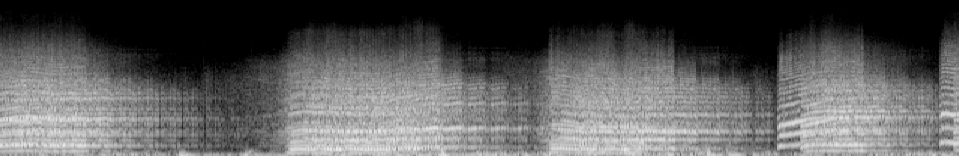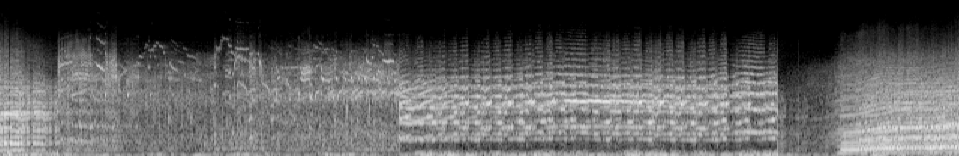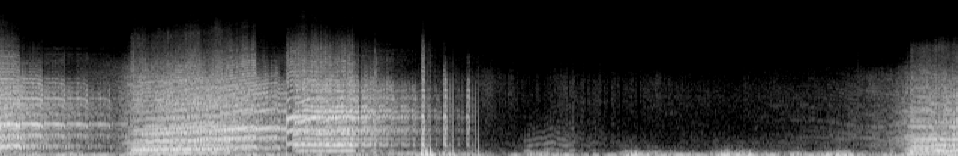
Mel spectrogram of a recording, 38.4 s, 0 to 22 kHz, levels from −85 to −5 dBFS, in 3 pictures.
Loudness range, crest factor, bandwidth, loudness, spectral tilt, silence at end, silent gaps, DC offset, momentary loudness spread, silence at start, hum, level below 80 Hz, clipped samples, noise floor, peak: 14 LU; 16 dB; 10 kHz; -17 LUFS; -6 dB/octave; 0 s; none; under 0.1%; 19 LU; 0 s; none; -30 dBFS; under 0.1%; -40 dBFS; -2 dBFS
